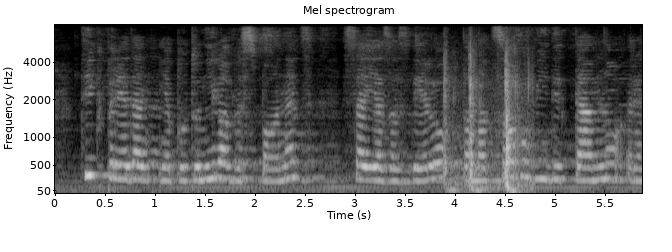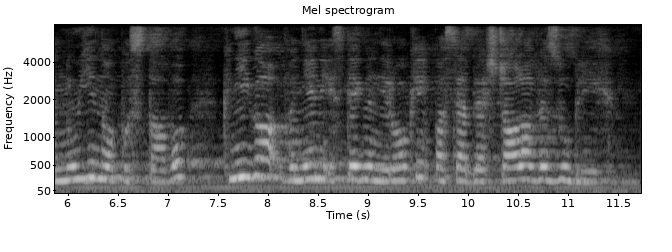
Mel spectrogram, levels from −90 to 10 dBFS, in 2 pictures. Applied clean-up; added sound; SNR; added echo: none; Run; -1 dB; reverberation time 1.3 s.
